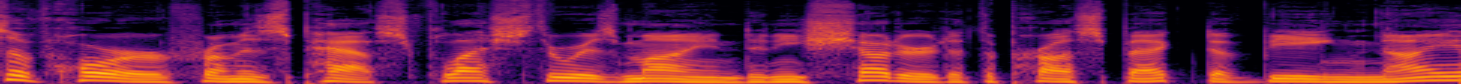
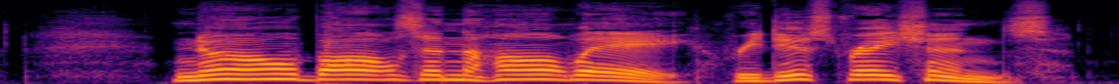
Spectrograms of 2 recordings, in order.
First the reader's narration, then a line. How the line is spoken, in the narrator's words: a grubby man in brown overalls whined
